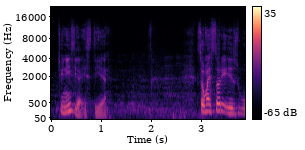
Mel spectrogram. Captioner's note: audience laughing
